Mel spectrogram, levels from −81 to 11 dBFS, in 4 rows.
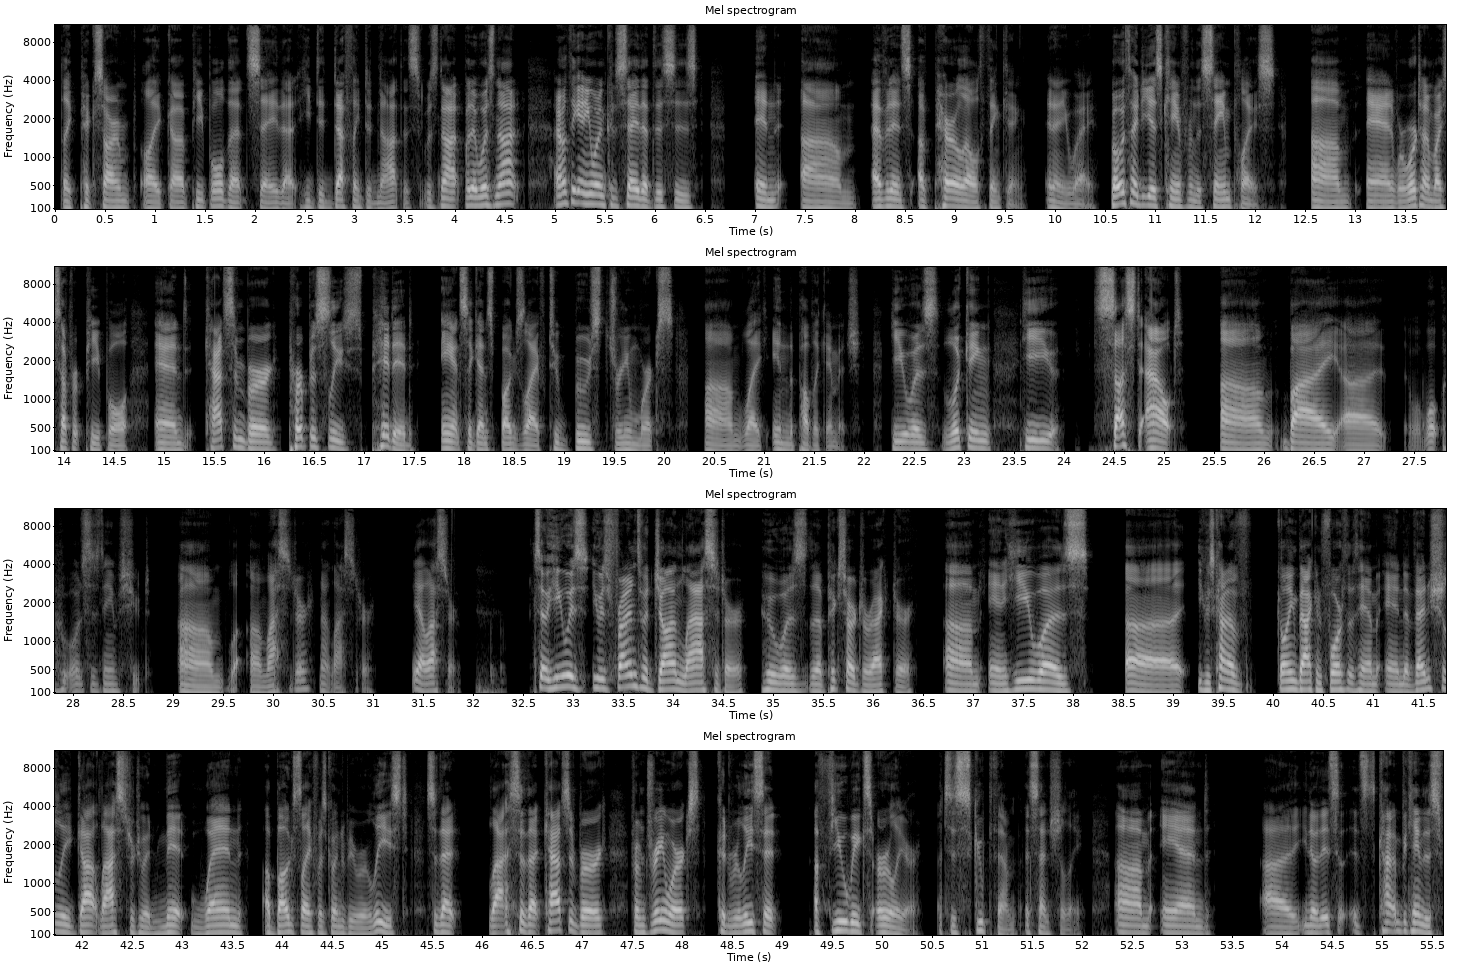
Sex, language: male, English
